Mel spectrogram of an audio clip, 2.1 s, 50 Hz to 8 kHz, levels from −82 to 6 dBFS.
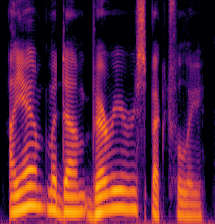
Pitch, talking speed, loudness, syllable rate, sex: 160 Hz, 140 wpm, -15 LUFS, 5.9 syllables/s, male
